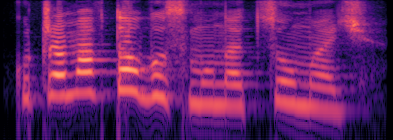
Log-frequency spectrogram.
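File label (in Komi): кутшӧм автобус мунӧ цумӧдз, Komi, female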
